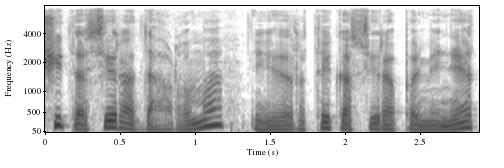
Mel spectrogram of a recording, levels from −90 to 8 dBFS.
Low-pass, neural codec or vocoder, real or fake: 7.2 kHz; none; real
